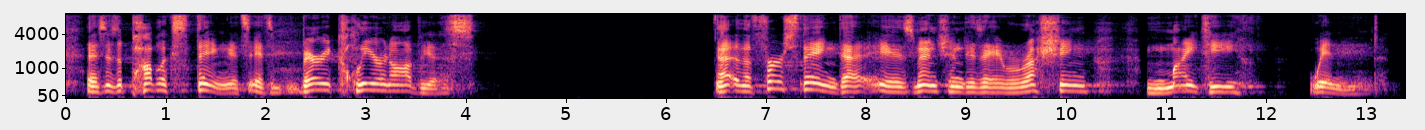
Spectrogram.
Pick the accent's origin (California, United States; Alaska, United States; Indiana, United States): Indiana, United States; when I was still living in Indiana, my hometown got nailed by, I think it's the downburst of wind.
